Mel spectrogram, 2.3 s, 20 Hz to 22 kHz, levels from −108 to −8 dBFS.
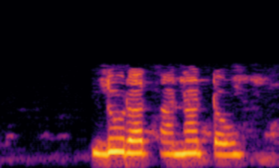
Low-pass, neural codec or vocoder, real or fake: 5.4 kHz; codec, 16 kHz, 16 kbps, FreqCodec, larger model; fake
